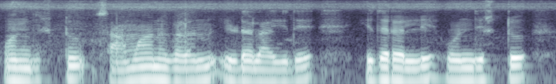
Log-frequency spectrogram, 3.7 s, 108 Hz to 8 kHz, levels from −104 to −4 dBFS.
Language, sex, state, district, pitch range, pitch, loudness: Kannada, male, Karnataka, Koppal, 120-130 Hz, 125 Hz, -14 LUFS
